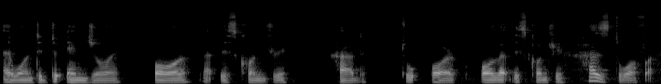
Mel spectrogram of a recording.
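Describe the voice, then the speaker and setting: This is a Jamaican man with a fairly low, dark and relaxed voice. He talks casually, like a teacher sharing what life abroad has been like. He leans on his points with emphasis, often saying a phrase again to drive it home. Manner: emphatic, repeats phrases for stress. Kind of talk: casual spoken reflection.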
